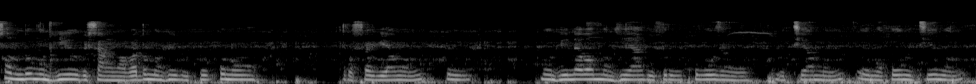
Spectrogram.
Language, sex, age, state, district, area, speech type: Bodo, female, 30-45, Assam, Goalpara, rural, spontaneous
